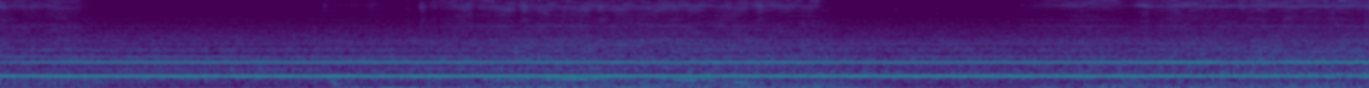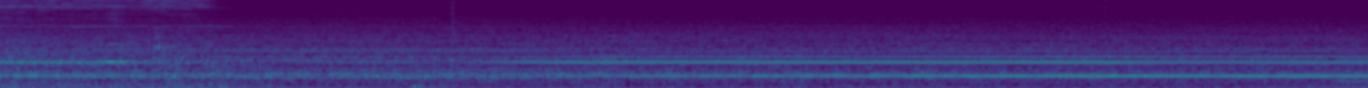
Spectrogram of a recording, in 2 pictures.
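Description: A machine hums with a steady high whine.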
